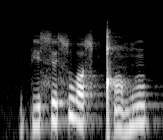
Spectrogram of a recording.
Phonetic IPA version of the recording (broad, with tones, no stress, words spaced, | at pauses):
pʲɨ˩˥sɨ˩˥s wɔ˩˥sǃʼɔ̃˧˩˧ bũ˥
